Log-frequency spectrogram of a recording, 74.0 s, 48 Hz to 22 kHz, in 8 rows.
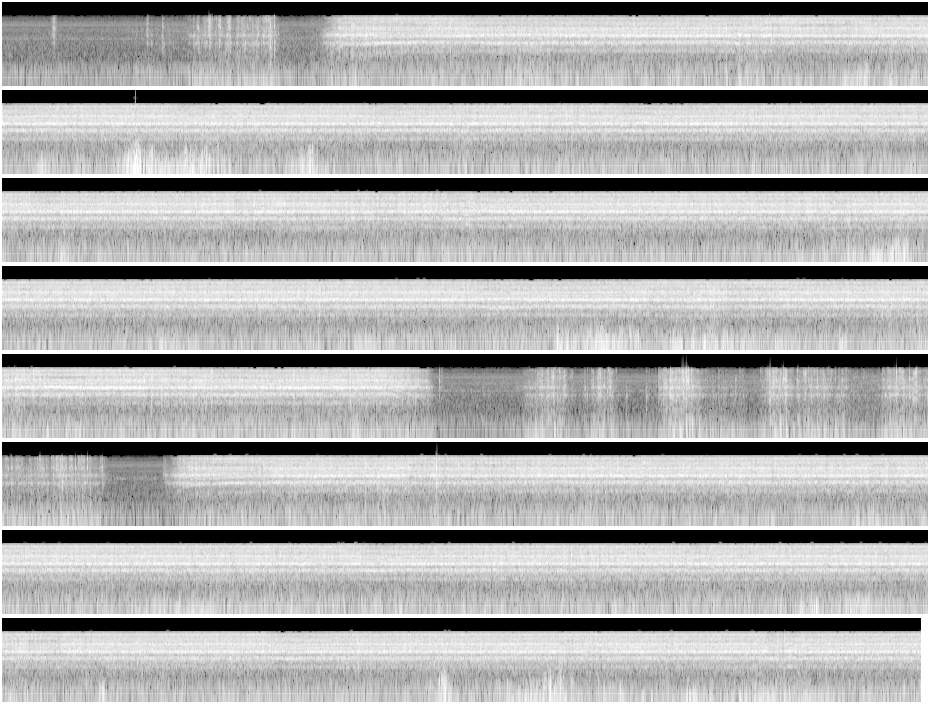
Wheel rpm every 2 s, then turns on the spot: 10, 50, 160, 160, 160, 160, 160, 160, 160, 160, 160, 160, 160, 160, 160, 160, 160, 160, 160, 160, 90, 20, 20, 20, 130, 160, 160, 160, 160, 160, 160, 160, 160, 160, 160, 160, 160.
42-48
